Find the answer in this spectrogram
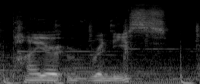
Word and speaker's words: Pyrenees: A great pyrenees. That's how you pronounce it.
